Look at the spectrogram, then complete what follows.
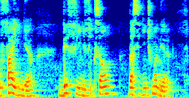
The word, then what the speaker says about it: Vaihinger: Se fala com F, né? Mas se escreve com V. Então seria Vaihinger.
